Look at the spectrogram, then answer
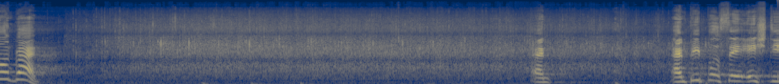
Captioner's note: applause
